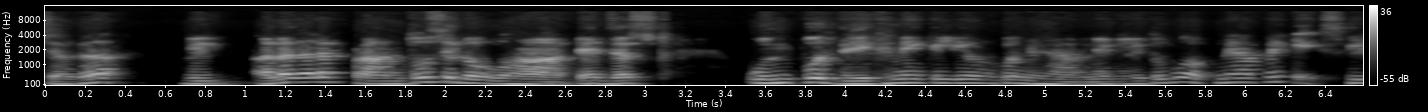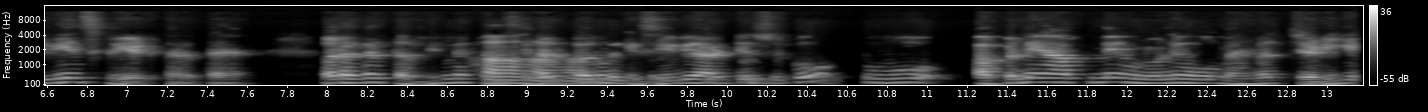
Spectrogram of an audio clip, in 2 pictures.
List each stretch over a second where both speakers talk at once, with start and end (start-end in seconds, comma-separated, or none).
8.8-10.6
